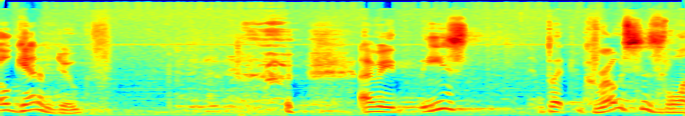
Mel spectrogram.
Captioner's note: laughter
